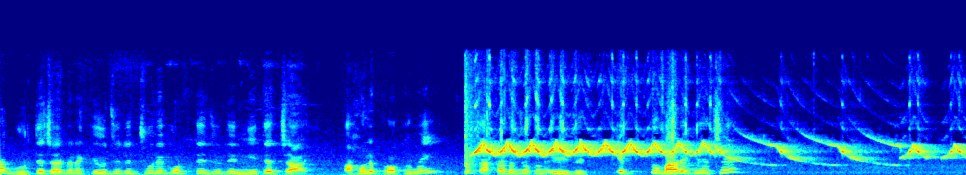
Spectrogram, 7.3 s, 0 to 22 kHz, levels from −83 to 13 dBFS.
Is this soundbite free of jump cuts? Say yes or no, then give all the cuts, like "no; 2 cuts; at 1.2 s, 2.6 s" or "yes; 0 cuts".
yes; 0 cuts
